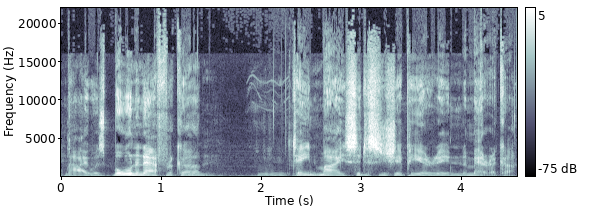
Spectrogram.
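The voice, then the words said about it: Strong British accent. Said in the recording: “Why do you have a British accent if you're from Michigan? ... It's very strong.”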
